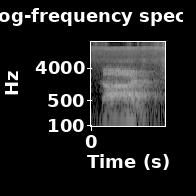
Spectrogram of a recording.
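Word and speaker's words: guard: के बाद आता है, अगर यू किसी वर्ड में जी के बाद आता है तो जो यू है वो क्या हो जाएगा साइलेंट हो जाएगा। जैसे एग्जांपल देखिए आप, गाइड, गेस्ट, गार्ड, ठीक है, बॉट, ला।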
